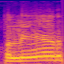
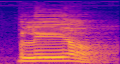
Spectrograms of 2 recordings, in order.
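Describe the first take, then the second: First: The final r sound is pronounced. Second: The word ends in a vowel, without r. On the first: The speaker calls it wrong. "हाँ प्लेयर नहीं" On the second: The speaker calls it right. "आर का उच्चारण क्या हो जाएगा, अ"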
